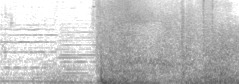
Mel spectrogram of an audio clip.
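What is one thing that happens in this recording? A magical whoosh sounds as a spell is cast.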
